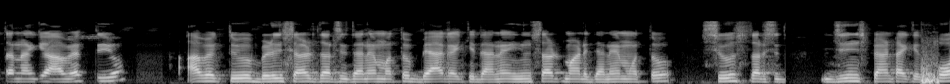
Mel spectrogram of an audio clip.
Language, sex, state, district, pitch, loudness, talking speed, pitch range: Kannada, male, Karnataka, Koppal, 135 Hz, -16 LUFS, 130 wpm, 125-140 Hz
